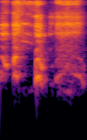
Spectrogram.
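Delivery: high, short giggle; light laugh. Real, not acted. Laughing at her breakdown story.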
